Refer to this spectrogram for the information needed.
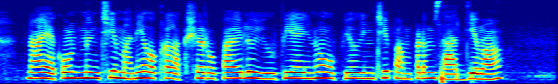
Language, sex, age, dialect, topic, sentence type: Telugu, female, 18-24, Utterandhra, banking, question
